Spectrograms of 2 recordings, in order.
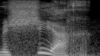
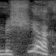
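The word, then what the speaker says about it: משיח: on the white donkey the word messiah in hebrew is pronounced mashiach the meshiach literally just means the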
